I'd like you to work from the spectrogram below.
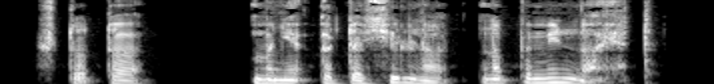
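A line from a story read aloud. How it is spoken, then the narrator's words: Mumbled. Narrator (Russian): пробормотал Квас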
